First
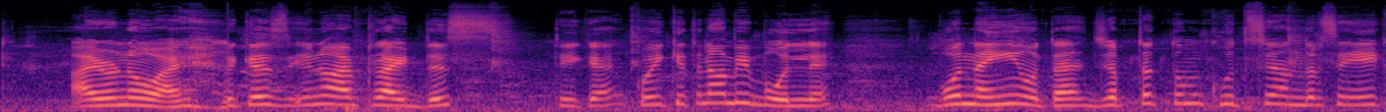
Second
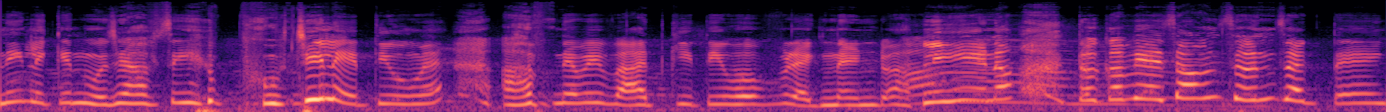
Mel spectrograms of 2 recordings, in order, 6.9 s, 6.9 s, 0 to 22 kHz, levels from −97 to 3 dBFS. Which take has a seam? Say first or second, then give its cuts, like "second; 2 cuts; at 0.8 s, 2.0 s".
first; 1 cut; at 1.1 s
